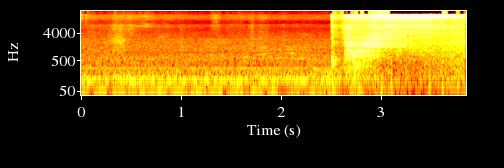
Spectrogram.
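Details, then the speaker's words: Reliable 5000CD dental lab steam cleaner (50 PSI, up to 221°F), used in an orthodontic lab to clean wax off retainers: a sudden loud hiss of steam over room hum. It gives a good amount of steam but gets weaker with continued use. "you get a good amount of steam but it gets weaker the longer you use it"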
